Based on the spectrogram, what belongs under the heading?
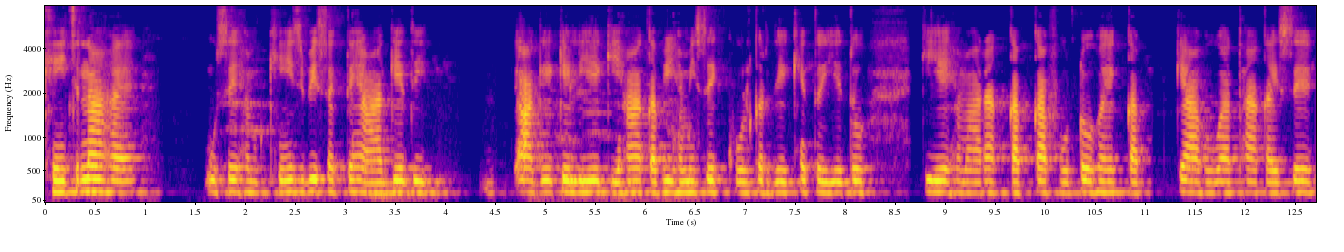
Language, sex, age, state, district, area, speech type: Hindi, female, 45-60, Uttar Pradesh, Lucknow, rural, spontaneous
